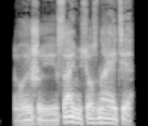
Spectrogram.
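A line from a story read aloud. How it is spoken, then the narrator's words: Displeased mutter. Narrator (Russian): недовольно буркнул де Журиньи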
